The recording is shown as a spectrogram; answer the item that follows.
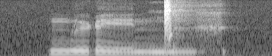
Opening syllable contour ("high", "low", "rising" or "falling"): high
